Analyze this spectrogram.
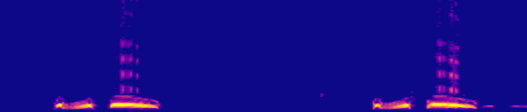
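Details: Two-part coo of a spotted dove, played to stimulate doves to call: a quick rising-and-dipping note leading into a long steady coo, given twice with a silent gap between.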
